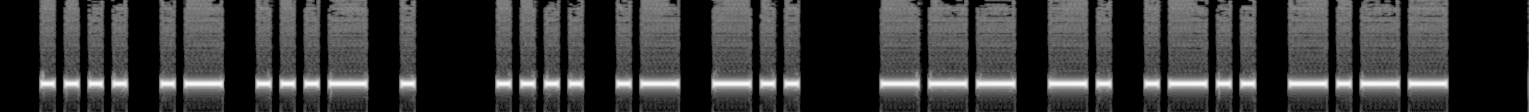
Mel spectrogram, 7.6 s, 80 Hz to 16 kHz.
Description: Morse code, heard as a keyed tone, about 20 wpm, 1000 Hz. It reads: HAVE HAD ONLY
